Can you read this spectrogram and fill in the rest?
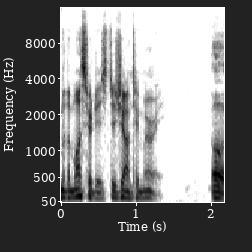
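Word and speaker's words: Dejounte: for the people the uninitiated how do we pronounce murray's first name dejante murray okay still sounds like a mustard well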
